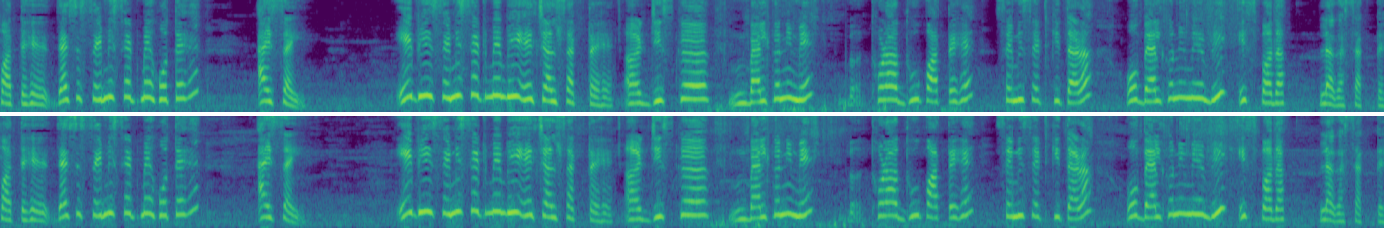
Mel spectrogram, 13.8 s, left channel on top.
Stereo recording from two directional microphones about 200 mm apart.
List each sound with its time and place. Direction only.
0.0 s a woman's voice: 50° left (ahead or behind)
